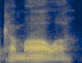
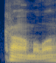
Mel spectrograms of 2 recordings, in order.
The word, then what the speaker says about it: Kamala: Kamala Harris on the show, even though I pronounced her name correctly instead of Kamala. It's nice. It's Kamala.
